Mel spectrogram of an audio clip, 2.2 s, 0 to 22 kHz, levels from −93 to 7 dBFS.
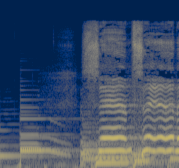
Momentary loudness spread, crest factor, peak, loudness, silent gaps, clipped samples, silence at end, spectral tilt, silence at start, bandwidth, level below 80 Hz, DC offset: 15 LU; 14 dB; -8 dBFS; -21 LUFS; none; under 0.1%; 0 s; -5 dB/octave; 0 s; 14 kHz; -40 dBFS; under 0.1%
